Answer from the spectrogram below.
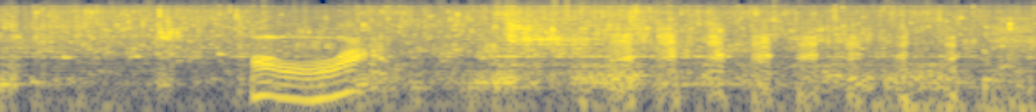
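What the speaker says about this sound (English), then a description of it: "I start flushing the toilet." A men's room toilet flushes with a loud, continuous rush of water that gurgles and drains, and a voice speaks briefly partway through.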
